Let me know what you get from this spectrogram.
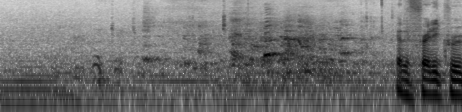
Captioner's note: laughter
